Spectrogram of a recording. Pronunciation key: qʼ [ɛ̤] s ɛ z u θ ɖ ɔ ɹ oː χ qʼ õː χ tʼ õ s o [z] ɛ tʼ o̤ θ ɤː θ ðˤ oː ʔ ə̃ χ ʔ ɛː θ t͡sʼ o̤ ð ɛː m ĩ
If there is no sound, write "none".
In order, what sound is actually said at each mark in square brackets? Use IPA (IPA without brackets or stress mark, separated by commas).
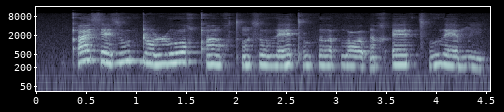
ɛ, ð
